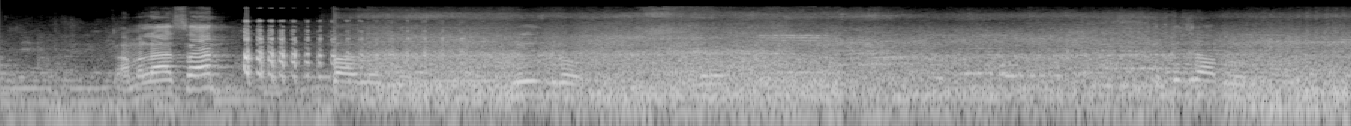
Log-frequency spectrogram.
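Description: A young man speaks with animation close by.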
